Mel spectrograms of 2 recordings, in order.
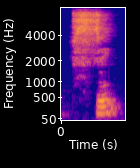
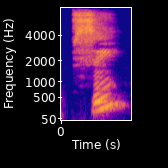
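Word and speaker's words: ψι: The letter psi is pronounced ps, ps, like maps, maybe.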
